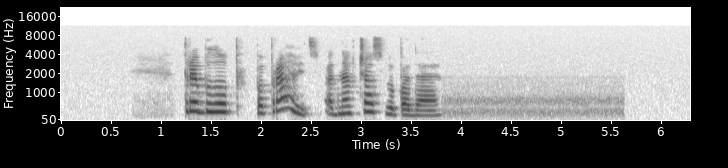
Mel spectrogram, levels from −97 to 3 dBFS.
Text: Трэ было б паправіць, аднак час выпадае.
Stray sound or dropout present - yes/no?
no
